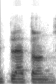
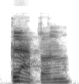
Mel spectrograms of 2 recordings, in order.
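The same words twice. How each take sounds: First: Said in the usual way. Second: "Platón" said PLA-ton, stressed at the start; stress on first syllable. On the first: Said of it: "no se dice". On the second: Shown as a demonstration. Teacher corrects to Greek "Platón", stressed PLA-ton. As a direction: put the accent of "Platón" on PLA, not the ending. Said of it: "se dice Platón".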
